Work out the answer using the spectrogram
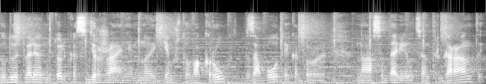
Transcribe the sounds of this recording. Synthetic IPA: ʊd̪əvlʲɪt̪vɐɾʲo̞nnʲɪt̪o̞lʲkəsədʲɪrʐanʲɪjəmno̞itʲe̞mʂt̪ovɐkɾuk | zɐbo̞t̪əkɐt̪o̞ɾʊjʊ | nasɐd̪ɐɾʲilˠt̪sɛnt̪rɡɐɾant̪

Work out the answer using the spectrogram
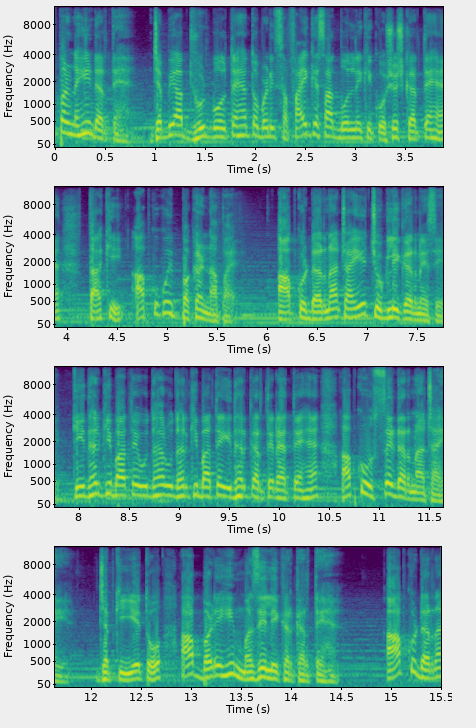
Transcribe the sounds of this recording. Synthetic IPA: pɐɾnɐɦĩɖɐɾt̪eɦɛ̰̃ːd͡ʒɐbːiaːp̚d͡ʒʱuːʈ̚boːlt̪eɦɛ̃t̪obɐɽisɐfaːikesaːt̪̚ʰboːlnekikoːʃɪʃkɐɾt̪eɦɛ̃ | t̪aːkia̰ːp̚kokoːipɐkəɽna̰pa̰ːḛː | aːp̚koɖɐɾnat͡ʃaːɦiet͡ʃʊɡlikɐɾnesḛkiɪd̪ʱəɾk̬ibaːt̪ẽʊd̪ʱəɾʊd̪ʱəɾkibaːt̪ẽɪd̪ʱəɾkɐɾt̪eɾɛɦt̪eɦɛ̃aːp̚koʊsːeɖɐɾnat͡ʃa̰ːɦiḛː | d͡ʒɐb̚kijeːt̪oaːp̚bɐɽeɦimɐzeleːkəɾkɐɾt̪eɦɛ̰̃ː | aːp̚koɖɐɾna

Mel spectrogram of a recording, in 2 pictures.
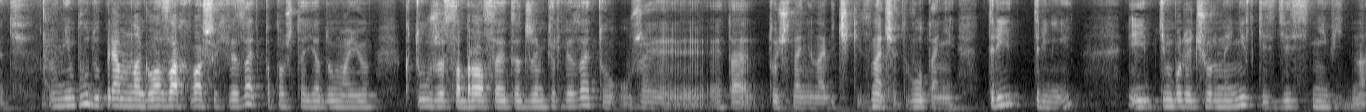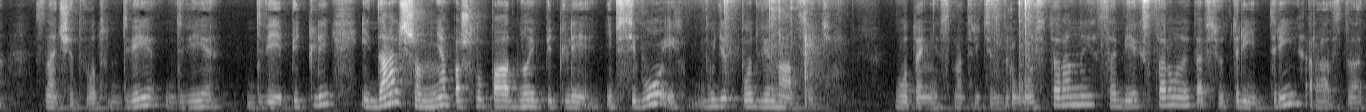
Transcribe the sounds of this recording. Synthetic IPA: t̪ʲ | unʲɪbud̪ʊpɾʲamnəɡlˠɐzaxvaʂɨxvʲɪzatʲpət̪ɐmuʂt̪ojad̪uməjʊ | kt̪o̞ʊʐɛsɐbɾalˠsʲəɛt̪ət̪ʐɛmʲpʲɪrvʲɪzat̚ʲt̪oʔʊ̰ʐɛɛ̰t̪ə̰t̪o̞t͡ɕnənʲɪnɐvʲit͡ɕkʲɪznat͡ɕɪt̪vo̞t̪ɐnʲit̪ɾʲit̪ɾʲi | itʲembolʲɪjət͡ɕo̞rnɨjənʲit̪kʲɪzʲdʲesʲnʲɪvʲid̪nə̰ | z̥nat͡ɕɪt̪vo̞t̪d̪vʲe̞d̪vʲe | d̪vʲepʲɪt̪ʲlʲiid̪alʲʂɨʊmʲɪnʲapɐʂlˠo̞pəɐd̪no̞jpʲɪt̪ʲlʲeifsʲɪvo̞ʔixbudʲɪt̪̚pəd̪vʲɪnat̪sɨtʲ | vo̞t̪ɐnʲismɐt̪ɾʲitʲɪzd̪ɾʊɡo̞jst̪əɾɐnɨsɐbʲexst̪ɐɾo̞nɛt̪əfsʲo̰t̪ɾʲit̪ɾʲirasd̪va

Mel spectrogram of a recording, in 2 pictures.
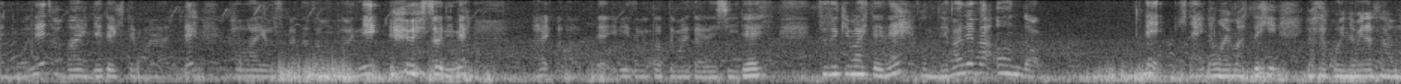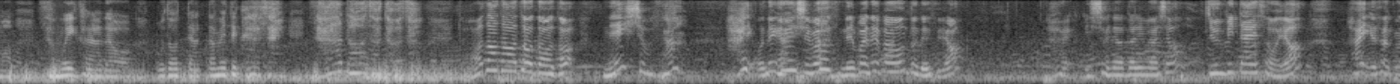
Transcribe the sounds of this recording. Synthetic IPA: aɲ̟imo̞ne̞d͡ʑobãɲ̟id̪e̞t̪e̞kʲi̥t̪e̞mo̞ɾat̪ːe̞ | kaβaio̞sɨ̥kat̪ːazõ̞mbɯ̟̃ɲ̟ːijɯiɕo̞ɲ̟ine̞haiʔo̞d̪o̞t̪ːe̞ʔiɾʲizɨmo̞t̪o̞t̪ːe̞moɾet̪aɯ̟ɾeɕiːd̪e̞sɨ̥ | t͡sɨzɨkʲimaɕi̥t̪e̞ne̞konone̞baɾe̞baʔõ̞nd̪o̞ | d̪e̞ikʲi̥t̪ait̪o̞ːmo̞imasɨze̞çijo̞sako̞ĩno̞mʲinasãmːo̞samɯ̟ikaɾad̪aood̪o̞t̪ːe̞at̪ːame̞t̪e̞kɯ̟d̪asaisaːd̪o̞ːzod̪oːzod̪̥oːzod̪o̞ːzo̞d̪o̞ːzo | ne̞çi̥ɕo̞ːsãŋ̃ | haio̞ne̞ɡaiɕimasɨne̞bane̞baõnd̪o̞d̪e̞sɨjo | haiiɕːoɲ̟iod̪oɾʲimaɕo̞ːd͡ʑɨ̃mbʲit̪aeso̞ːjo | haijo̞sako

